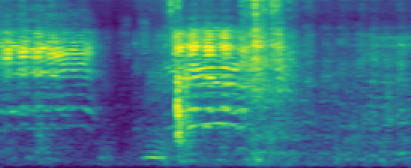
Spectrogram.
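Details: Goats and their kids meet and suckle on a village farm in the morning, with a kid apparently searching for its mother. Goats bleat in brief, quavering, nasal bursts over a constant broadband hiss and rustling.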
